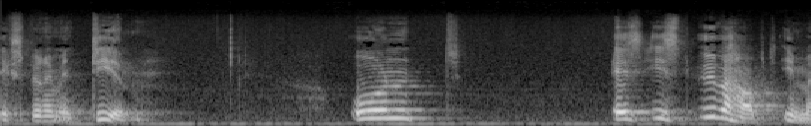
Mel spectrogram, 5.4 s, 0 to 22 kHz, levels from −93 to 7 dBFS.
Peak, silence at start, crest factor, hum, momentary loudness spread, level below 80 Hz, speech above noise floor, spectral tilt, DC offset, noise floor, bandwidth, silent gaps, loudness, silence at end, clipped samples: -2 dBFS; 0 s; 18 dB; none; 18 LU; -54 dBFS; 31 dB; -4.5 dB/octave; under 0.1%; -49 dBFS; 13.5 kHz; none; -18 LUFS; 0 s; under 0.1%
